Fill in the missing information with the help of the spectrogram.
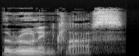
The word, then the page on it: ruling class: British English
